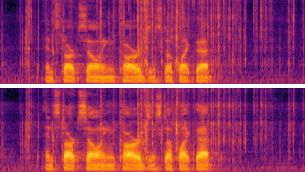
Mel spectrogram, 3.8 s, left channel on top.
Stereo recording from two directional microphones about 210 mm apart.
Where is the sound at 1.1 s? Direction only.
15° left (ahead or behind).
